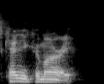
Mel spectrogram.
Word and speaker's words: Kanyakumari: Uh, it's Kanyakumari.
